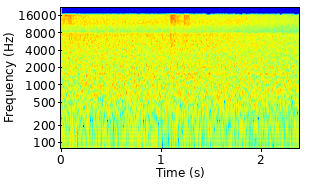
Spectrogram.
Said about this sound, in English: And the sound of the water rippling down along here is just as nice as well. So it all adds to the peace and tranquility of the area.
